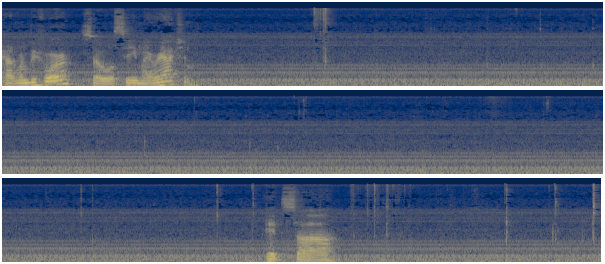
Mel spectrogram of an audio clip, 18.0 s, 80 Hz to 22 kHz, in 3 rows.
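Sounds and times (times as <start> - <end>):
low room hum and hiss: 0.0 - 18.0
chewing clicks: 12.7 - 13.0, 14.1 - 14.7, 15.4 - 18.0.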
